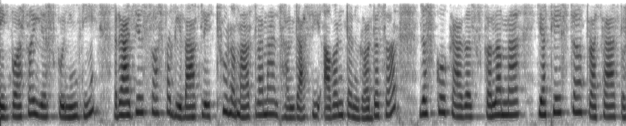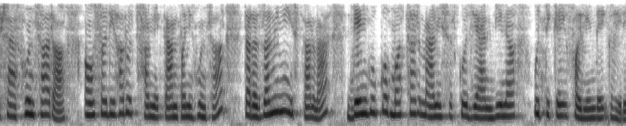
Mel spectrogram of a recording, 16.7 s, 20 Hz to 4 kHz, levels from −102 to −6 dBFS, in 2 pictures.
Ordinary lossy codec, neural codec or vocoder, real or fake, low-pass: none; codec, 16 kHz, 16 kbps, FunCodec, trained on LibriTTS, 50 frames a second; fake; 3.6 kHz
